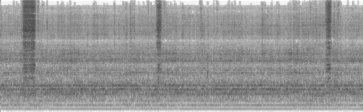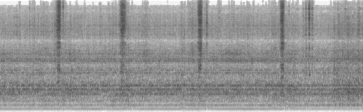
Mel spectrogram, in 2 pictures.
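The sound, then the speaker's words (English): A spot weld cutter drills into a circuit board: a steady, humming motor whine runs throughout, broken by about eight brief, sharp scraping bursts at irregular intervals. No one speaks. “What you do is you take the spot weld cutter, put it on the PC board, and then you just drill out the little islands everywhere you need them.”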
